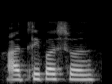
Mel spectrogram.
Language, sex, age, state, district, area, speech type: Goan Konkani, female, 18-30, Goa, Ponda, rural, spontaneous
